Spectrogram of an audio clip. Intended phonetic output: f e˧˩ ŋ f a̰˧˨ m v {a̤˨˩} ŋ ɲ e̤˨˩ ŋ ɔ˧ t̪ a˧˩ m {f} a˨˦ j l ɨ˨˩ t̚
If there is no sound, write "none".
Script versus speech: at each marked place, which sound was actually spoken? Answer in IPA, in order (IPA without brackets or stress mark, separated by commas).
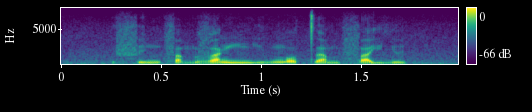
a˧, f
